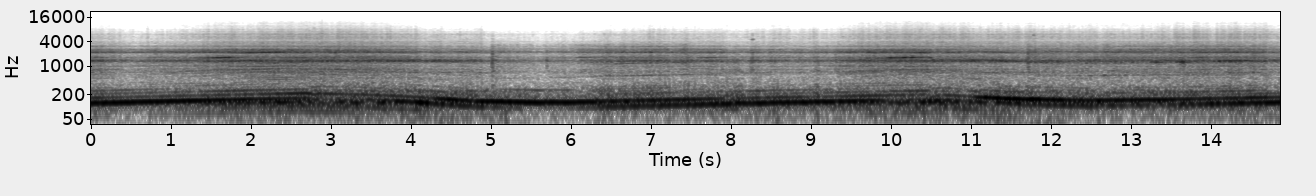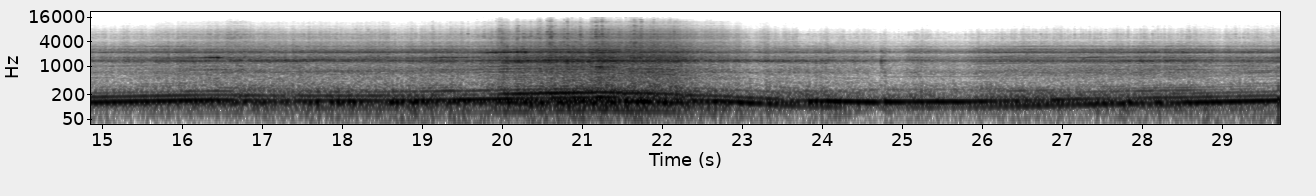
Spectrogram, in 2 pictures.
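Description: Caterham 420R's 2.0-litre four-cylinder engine driven hard on a race track, revs climbing and falling repeatedly through gear changes and braking, with wind rushing past the open car. About two-thirds of the way in there is a louder stretch of rushing noise over the engine.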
